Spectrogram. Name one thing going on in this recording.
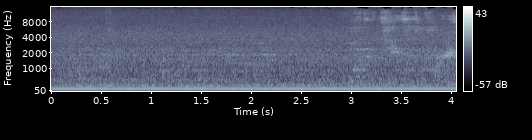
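Footsteps scuff on a concrete floor.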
